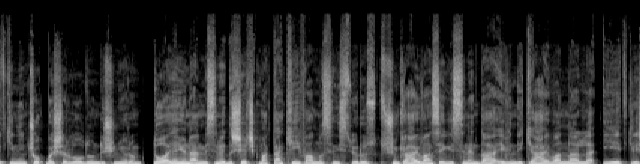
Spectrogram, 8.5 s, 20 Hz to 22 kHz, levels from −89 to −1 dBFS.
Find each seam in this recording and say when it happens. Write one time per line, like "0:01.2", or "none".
0:01.9
0:05.1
